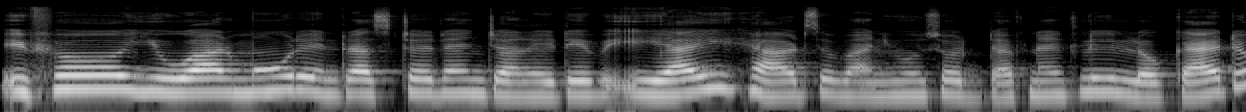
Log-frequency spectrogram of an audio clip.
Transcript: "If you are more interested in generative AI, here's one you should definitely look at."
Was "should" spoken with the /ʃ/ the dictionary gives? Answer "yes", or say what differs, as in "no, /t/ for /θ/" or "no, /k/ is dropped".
no, /s/ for /ʃ/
